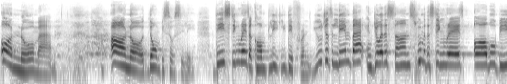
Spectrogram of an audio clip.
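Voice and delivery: put-on Antiguan accent. After asking a man about the stingrays, the speaker quotes the reply: retelling a reply in a put-on accent. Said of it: "I have to do an accent".

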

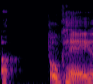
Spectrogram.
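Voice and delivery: mock irritated, annoyed and puzzled tone. Retelling a man's reply after being thanked: imitating annoyed, confused reply. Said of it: "kind of annoyed and confused".

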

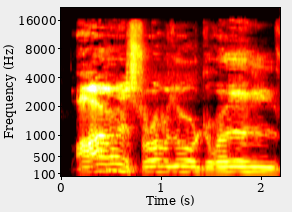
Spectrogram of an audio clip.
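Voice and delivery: high, booming arcade-game announcer voice. Talking about revenants rising from the grave, doing the Altered Beast intro voice. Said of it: "that's my impression of the start of Altered Beast".

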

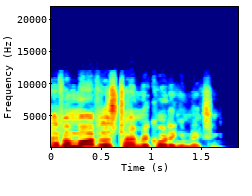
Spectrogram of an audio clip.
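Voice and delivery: dapper put-on British accent. Show the others the part you always do in British accents, in a dapper put-on British accent. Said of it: "because you said it in such a dapper way".

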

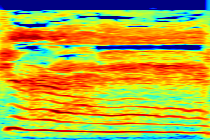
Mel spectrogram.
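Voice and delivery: furious shout. Repeating the line a lady in a sample yells: imitating an angry yell. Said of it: "the lady in that sample that yells".

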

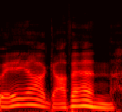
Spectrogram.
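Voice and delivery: put-on, attempted Welsh accent. Asked to try another accent, the speaker gives an attempted welsh accent. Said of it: "Shall I try my Welsh accent as well?".

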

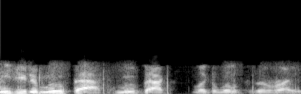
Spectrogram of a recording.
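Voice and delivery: put-on hurried, half-yelled delivery. Retelling how the counter guy yelled at them, imitating someone yelling. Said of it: "yelling at me. He was like".

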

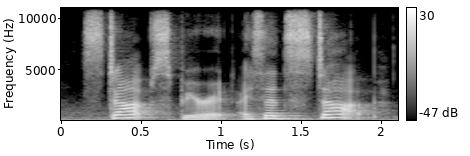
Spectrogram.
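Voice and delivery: stern, high, drawn-out shout. A narrator reads the hostess at a party where a planchette moves, shouting. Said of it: "the hostess shouts".

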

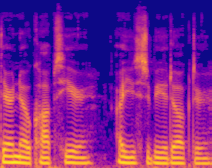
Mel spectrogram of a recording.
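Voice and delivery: flat, lifeless, dull monotone with no lift. Mimicking a man's lame way of talking: imitating his flat monotone. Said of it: "he has this lame monotone too".

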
